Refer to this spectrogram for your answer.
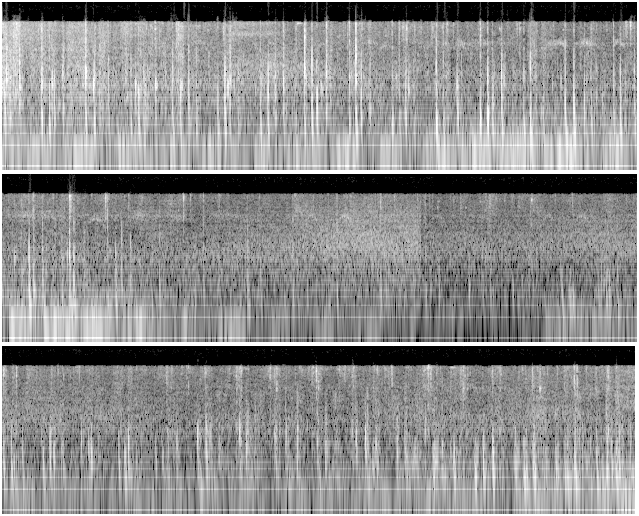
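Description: Horse hooves clip-clop in a steady, busy rhythm, several animals trotting and loud throughout, with a brief softer stretch midway before the clatter picks up again.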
